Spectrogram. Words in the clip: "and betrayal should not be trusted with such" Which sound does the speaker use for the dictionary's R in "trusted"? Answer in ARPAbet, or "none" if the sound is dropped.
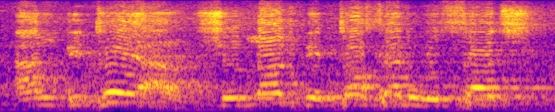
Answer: none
